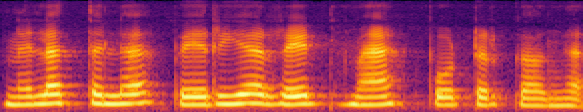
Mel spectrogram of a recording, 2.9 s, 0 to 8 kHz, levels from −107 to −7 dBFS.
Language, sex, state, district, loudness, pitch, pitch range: Tamil, female, Tamil Nadu, Nilgiris, -14 LUFS, 215 Hz, 205-240 Hz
